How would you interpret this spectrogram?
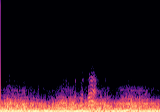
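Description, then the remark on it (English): A loud, deep rumbling explosion of a tube of nitroglycerin down near the water roars steadily for a few seconds, a heavy low boom with a wash of noise, while a voice murmurs faintly beneath it. “Like an explosion down near the water.”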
